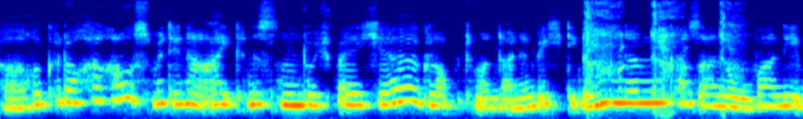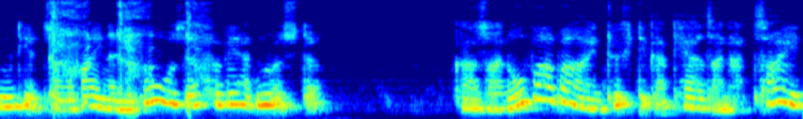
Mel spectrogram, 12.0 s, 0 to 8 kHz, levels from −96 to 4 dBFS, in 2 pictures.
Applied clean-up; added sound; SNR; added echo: none; Cough; 18 dB; reverberation time 0.4 s.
